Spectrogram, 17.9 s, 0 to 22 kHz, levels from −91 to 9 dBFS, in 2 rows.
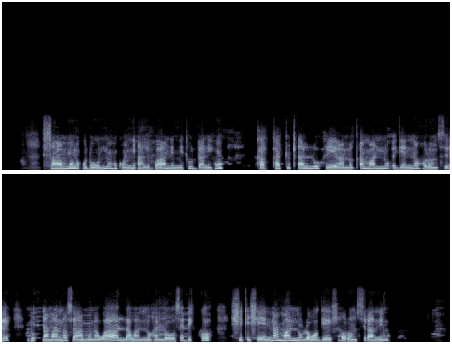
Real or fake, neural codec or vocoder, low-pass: fake; codec, 32 kHz, 1.9 kbps, SNAC; 7.2 kHz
